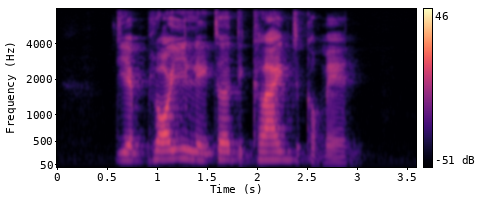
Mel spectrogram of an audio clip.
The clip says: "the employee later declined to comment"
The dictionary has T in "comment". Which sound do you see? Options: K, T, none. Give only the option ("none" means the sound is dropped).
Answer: none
